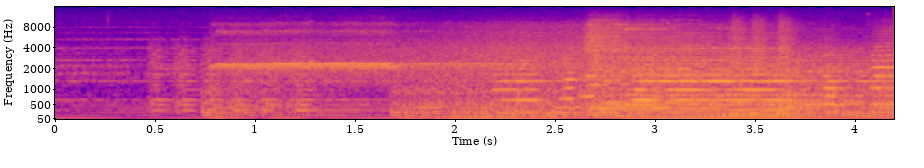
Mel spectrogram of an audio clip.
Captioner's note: guard blows whistle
